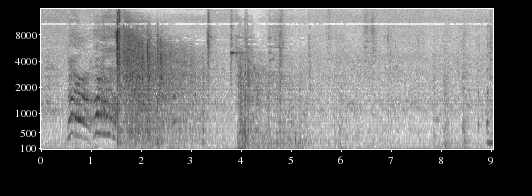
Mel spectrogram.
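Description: Ceremonial artillery gun salute fired after the death of Prince Philip: loud booming cannon shots ring out in the open air with long echoing rumbles, a commander shouts orders before the first blast.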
